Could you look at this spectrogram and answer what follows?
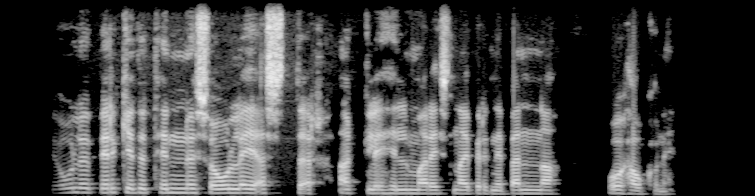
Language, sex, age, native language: Icelandic, male, 20-29, Icelandic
